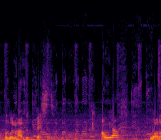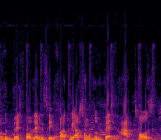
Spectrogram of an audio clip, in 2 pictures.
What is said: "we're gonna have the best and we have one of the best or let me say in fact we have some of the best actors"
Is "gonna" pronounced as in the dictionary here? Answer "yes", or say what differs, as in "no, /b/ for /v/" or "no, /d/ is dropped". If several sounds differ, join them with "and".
no, /n/ is dropped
